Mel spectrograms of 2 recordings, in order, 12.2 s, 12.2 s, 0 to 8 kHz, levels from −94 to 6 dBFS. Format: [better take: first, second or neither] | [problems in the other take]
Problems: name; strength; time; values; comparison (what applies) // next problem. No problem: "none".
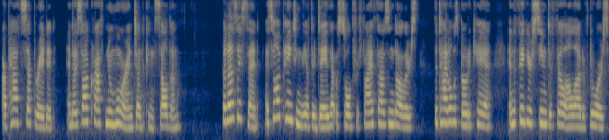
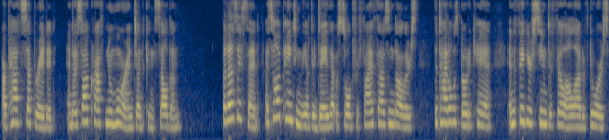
second | noise reduction (neural mask model DeepFilterNet 3)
